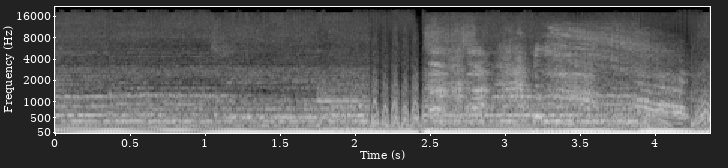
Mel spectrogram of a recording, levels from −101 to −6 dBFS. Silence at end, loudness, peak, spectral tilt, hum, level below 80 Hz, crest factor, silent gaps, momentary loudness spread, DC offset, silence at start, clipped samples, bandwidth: 0 s; -26 LUFS; -10 dBFS; -6 dB/octave; none; -24 dBFS; 12 dB; none; 9 LU; under 0.1%; 0 s; under 0.1%; 17.5 kHz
